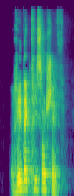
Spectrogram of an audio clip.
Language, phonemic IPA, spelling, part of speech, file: French, /ʁe.dak.tʁis ɑ̃ ʃɛf/, rédactrice en chef, noun, LL-Q150 (fra)-rédactrice en chef.wav
- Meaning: female equivalent of rédacteur en chef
